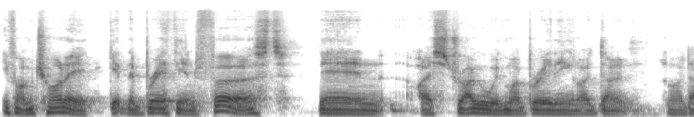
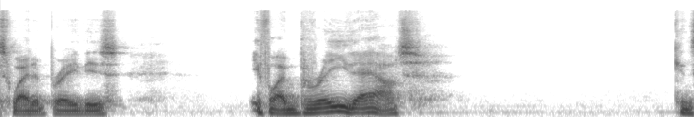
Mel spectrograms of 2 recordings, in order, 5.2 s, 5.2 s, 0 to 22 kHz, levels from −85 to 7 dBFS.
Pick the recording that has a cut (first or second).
first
